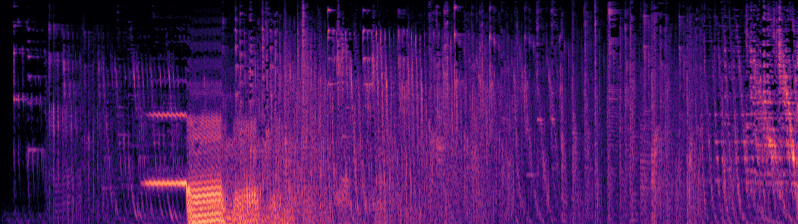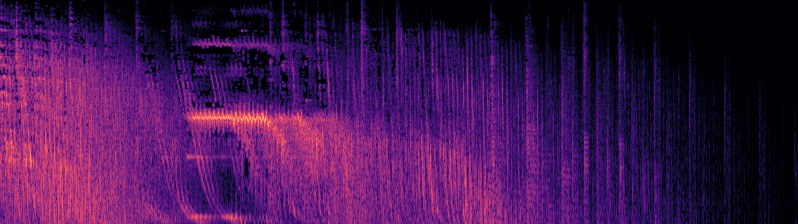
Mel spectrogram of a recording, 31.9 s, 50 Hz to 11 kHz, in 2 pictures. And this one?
Recorded as part of my mus152 class with my friends Andrew and Kevin. On a zoom h6 an sm57, an at2020 and a lousy amp.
